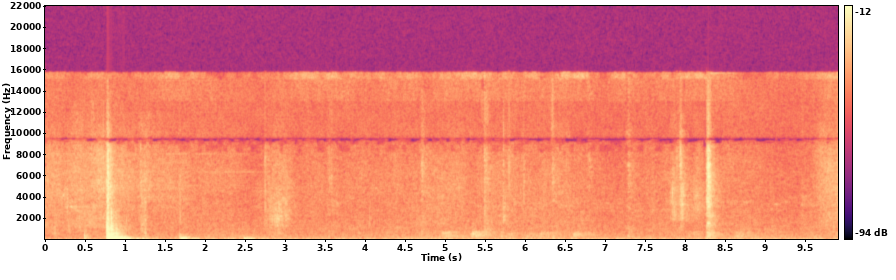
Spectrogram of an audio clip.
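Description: Footsteps thud slowly across a wooden floor.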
